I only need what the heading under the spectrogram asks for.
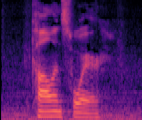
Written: Swoyer

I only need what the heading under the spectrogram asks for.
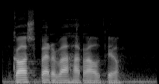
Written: Vaharautio

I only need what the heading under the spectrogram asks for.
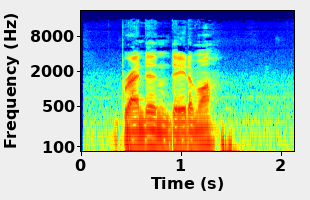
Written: Datema

